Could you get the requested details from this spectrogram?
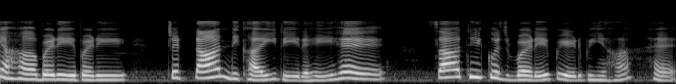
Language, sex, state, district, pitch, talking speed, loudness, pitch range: Hindi, female, Chhattisgarh, Raipur, 225 Hz, 140 wpm, -15 LUFS, 205-285 Hz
